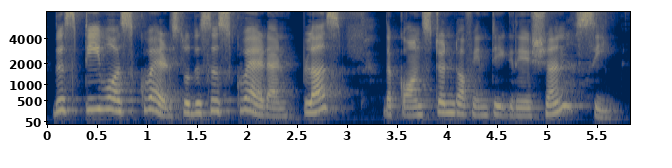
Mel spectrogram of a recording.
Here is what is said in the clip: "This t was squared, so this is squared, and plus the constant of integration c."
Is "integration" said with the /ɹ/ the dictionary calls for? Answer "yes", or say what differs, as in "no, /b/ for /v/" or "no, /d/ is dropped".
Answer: yes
